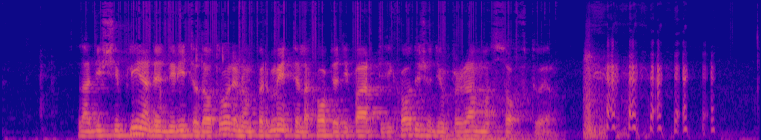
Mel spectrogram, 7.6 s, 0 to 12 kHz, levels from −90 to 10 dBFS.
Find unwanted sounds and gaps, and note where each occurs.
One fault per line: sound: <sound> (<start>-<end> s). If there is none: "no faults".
sound: laugh (5.8-7.2 s)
